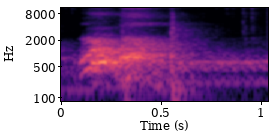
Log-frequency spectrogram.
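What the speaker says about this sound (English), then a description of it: "Sorry, it was a dog." A dog gives a single bark indoors, a short moderately loud yelp followed by a fading tail, with no talk.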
